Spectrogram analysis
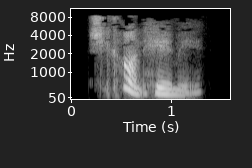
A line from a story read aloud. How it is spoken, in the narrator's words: Mirella replied calmly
